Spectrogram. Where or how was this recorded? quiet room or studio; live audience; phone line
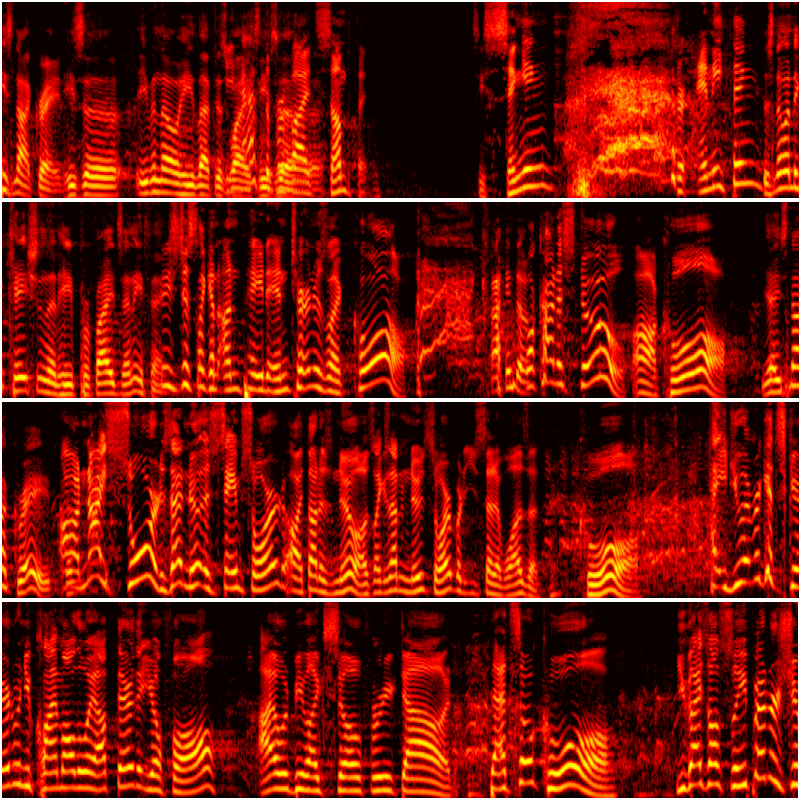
live audience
